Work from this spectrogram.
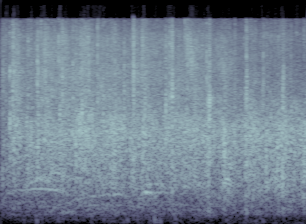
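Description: An audience at a Google.org Accelerator GenAI demo day claps loudly and continuously after a presentation, a steady close wash of many hands.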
